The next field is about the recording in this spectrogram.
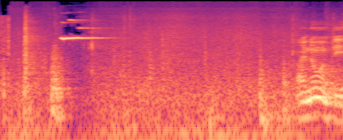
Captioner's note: door creaks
